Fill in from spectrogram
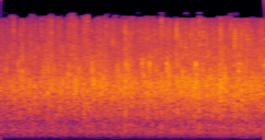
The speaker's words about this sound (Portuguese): Alguém pode aplaudir o Senhor por isso?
